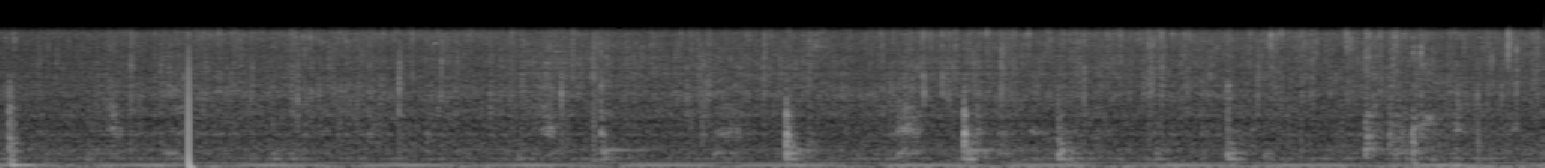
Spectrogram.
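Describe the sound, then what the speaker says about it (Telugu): Masala being stirred into onions frying in oil for a mutton curry, a steady close sizzle with scraping spoon strokes and soft clicks against the pan, no voices. "ఉల్లిగడ్డలు బాగా వేగిన తర్వాత మనం దచ్చిపెట్టుకున్న మసాలా వేయాలి. దాంట్లో బాగా కలుపుకోవాలి."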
